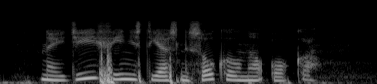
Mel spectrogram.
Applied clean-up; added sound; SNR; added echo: none; none; none; none.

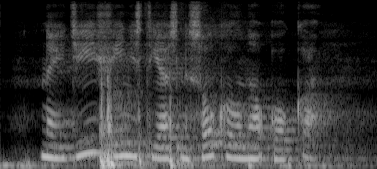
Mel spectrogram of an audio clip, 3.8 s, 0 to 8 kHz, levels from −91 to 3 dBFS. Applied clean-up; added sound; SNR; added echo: none; none; none; reverberation time 2.2 s.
